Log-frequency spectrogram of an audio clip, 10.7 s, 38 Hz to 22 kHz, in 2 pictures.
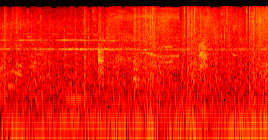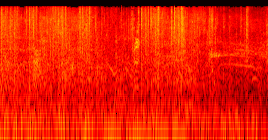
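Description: Shotgun blasts and gunfire in the Back 4 Blood video game, repeated booming shots amid chaotic combat clatter and crashes, fairly loud and continuous over a busy game soundscape.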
